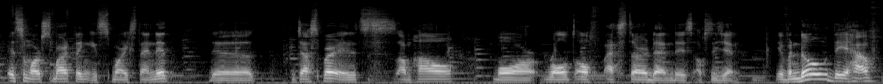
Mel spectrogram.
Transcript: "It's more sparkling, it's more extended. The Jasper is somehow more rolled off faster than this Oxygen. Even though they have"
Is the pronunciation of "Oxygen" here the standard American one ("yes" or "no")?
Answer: yes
